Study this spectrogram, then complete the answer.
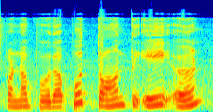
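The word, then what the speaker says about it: trente et un: ஸோ அதனால தான் ஒரு தடவை ஏ அப்படின்னு ப்ரொனவுன்ஸ் பண்ணால் போதும். அப்போது தாந்த் ஏ ஏர்ன்.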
